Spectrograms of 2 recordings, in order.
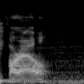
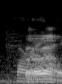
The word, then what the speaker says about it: Farrell: You mean Pharrell? Farrell, thank you.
